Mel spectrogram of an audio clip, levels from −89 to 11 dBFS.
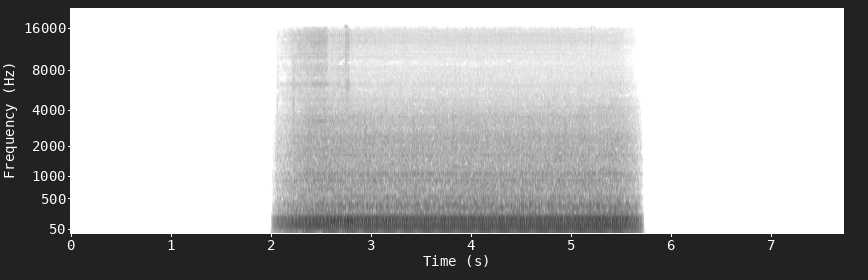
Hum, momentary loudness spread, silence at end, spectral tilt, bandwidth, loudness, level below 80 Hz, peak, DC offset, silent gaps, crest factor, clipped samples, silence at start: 50 Hz at -30 dBFS; 6 LU; 2.05 s; -8.5 dB/octave; 16 kHz; -25 LUFS; -34 dBFS; -12 dBFS; under 0.1%; none; 14 dB; under 0.1%; 2 s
